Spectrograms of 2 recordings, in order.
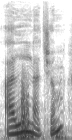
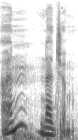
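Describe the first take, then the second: First: The l of the article is clearly pronounced. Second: The l blends into the following consonant. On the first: The speaker calls it wrong. "It is not Al-Najm" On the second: The speaker calls it right. "The lam is muted and we hear only the noon"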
